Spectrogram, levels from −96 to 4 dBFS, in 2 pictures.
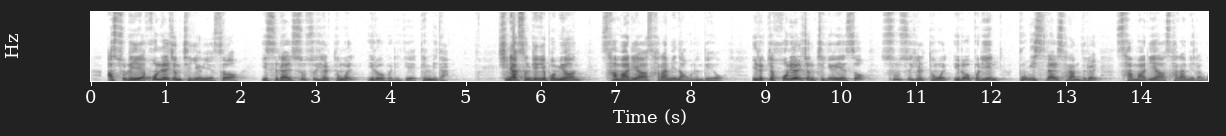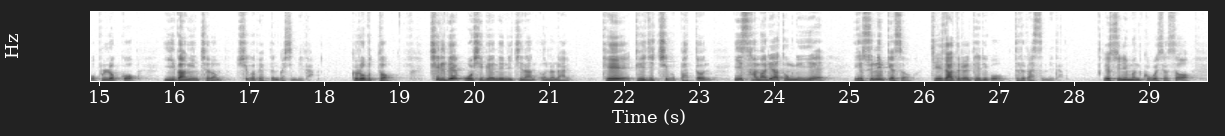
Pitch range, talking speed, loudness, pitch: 145-200 Hz, 310 characters per minute, -31 LUFS, 165 Hz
